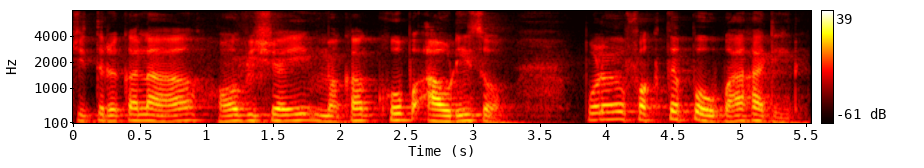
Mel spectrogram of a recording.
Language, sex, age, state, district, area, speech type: Goan Konkani, male, 18-30, Goa, Canacona, rural, spontaneous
